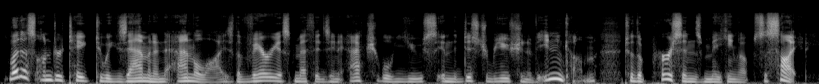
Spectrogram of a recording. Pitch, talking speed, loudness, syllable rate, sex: 145 Hz, 175 wpm, -21 LUFS, 6.0 syllables/s, male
